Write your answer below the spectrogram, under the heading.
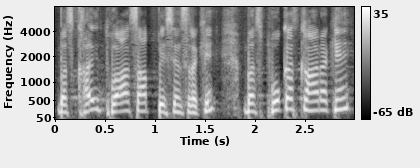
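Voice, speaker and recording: A man's voice: sits high, brisk. A man teaching English grammar in a live online class, reassuring his students, repeating his points and quizzing them.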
